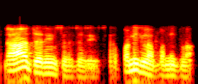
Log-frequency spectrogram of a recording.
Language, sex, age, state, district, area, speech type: Tamil, male, 60+, Tamil Nadu, Sivaganga, urban, conversation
